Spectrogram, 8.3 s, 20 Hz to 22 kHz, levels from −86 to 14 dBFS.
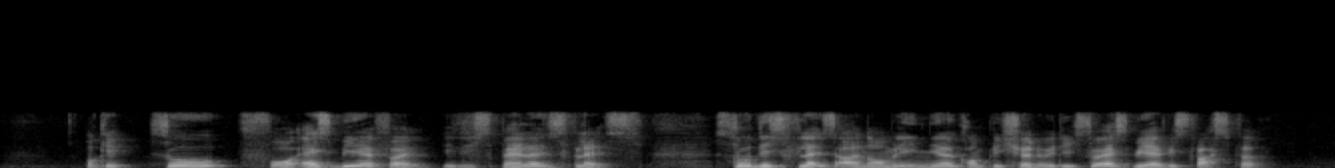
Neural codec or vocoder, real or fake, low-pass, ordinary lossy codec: none; real; 7.2 kHz; none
